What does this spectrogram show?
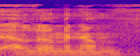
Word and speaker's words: aluminum: comes in this extruded aluminum aluminium case for those you guys from the uk that like to point out that i you know i'm not saying it correctly aluminium box or aluminum box for the rest of us um it's this model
